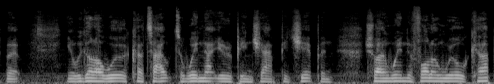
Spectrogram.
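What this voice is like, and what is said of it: Welsh accent. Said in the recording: “you're Welsh ... I think it's still quite Welsh.”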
